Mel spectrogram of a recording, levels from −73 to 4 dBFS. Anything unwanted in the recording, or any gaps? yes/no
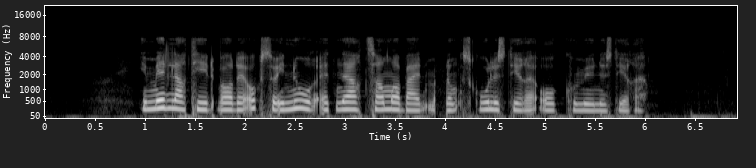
yes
